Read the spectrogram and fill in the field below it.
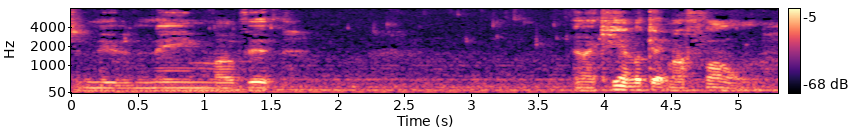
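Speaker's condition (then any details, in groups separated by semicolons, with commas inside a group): No condition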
